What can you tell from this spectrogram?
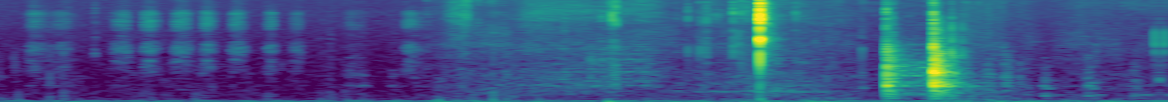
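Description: Copic marker nib scratching quickly back and forth on paper, about six strokes a second for the first two seconds, followed by a few sharp clicks and knocks.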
